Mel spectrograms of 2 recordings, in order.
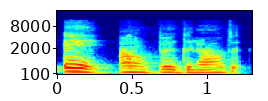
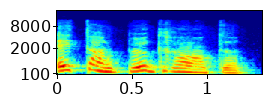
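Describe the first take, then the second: First: Est and un are said apart, unlinked. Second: The T of est links into un. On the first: The speaker calls it wrong. "We don't say est un peu grande" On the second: The speaker calls it right. "we have liaison after the vo- vowel"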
